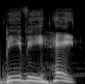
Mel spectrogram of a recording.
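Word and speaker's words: BB-9E: Last Jedi it was nicknamed BV hate pronounced as hate meaning hatred this reflects its character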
